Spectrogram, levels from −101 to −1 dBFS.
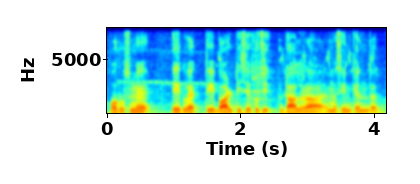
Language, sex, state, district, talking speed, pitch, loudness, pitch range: Hindi, male, Uttar Pradesh, Saharanpur, 185 wpm, 115 Hz, -20 LUFS, 110-120 Hz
